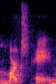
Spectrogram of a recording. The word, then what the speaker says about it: marzipan: making things out of marzipan or what they called march pain which was the way the english pronounced the word marzipan which is a german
